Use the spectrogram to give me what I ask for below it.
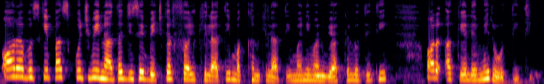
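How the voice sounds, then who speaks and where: A woman narrating a short story aloud in an expressive storybook reading. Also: medium pitch, moderate pace. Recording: dull lo-fi recording.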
